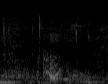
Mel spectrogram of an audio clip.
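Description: A newborn baby's brief, faint whimper about a second in.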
